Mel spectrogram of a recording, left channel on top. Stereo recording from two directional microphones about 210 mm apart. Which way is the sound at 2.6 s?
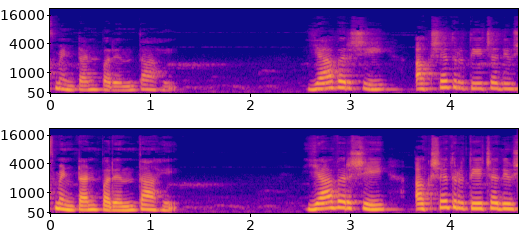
45° right (ahead or behind).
